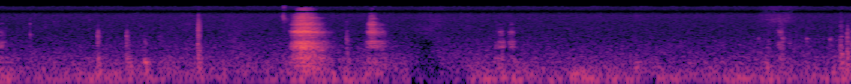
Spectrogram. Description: Decided to get out a few feathers today and let those sneezes roll!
